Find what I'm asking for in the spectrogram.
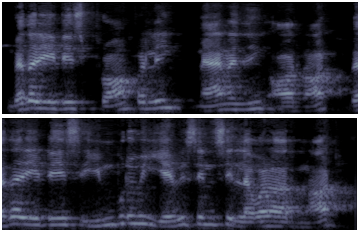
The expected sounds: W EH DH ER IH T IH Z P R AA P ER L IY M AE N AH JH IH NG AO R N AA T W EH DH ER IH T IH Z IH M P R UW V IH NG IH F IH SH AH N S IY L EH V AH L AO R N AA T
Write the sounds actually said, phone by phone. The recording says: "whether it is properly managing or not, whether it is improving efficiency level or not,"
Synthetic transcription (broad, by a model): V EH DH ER IH T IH S P R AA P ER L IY M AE N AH JH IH NG AO R N AA T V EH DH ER IH T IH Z IH M P R UW V IH NG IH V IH S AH N S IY L EH V AH L AO R N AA T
